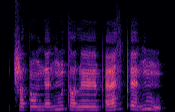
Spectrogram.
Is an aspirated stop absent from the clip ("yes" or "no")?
yes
